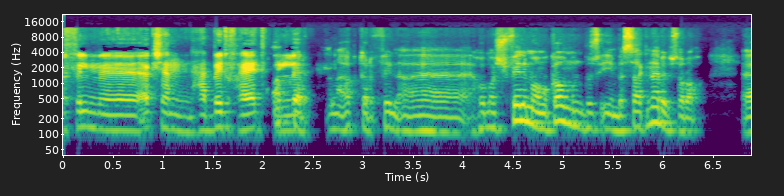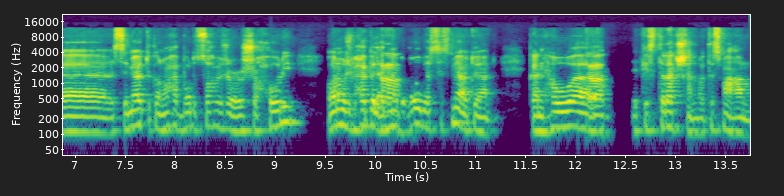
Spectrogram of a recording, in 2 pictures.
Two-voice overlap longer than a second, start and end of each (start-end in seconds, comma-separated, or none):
none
